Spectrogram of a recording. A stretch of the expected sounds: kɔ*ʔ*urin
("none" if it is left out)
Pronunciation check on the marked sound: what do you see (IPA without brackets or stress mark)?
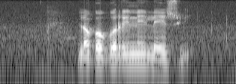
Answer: k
